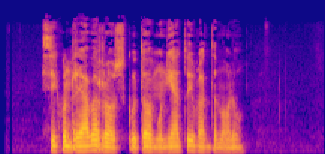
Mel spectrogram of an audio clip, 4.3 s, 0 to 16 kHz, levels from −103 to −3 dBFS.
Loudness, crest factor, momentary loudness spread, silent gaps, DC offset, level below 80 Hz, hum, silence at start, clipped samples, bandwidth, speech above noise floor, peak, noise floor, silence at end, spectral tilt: -20 LUFS; 20 dB; 10 LU; none; under 0.1%; -52 dBFS; none; 0.6 s; under 0.1%; 10 kHz; 50 dB; -2 dBFS; -69 dBFS; 1.1 s; -5 dB/octave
